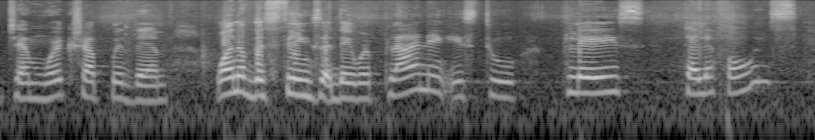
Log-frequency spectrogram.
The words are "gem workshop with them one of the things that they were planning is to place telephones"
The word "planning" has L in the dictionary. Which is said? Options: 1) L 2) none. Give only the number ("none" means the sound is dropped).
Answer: 1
